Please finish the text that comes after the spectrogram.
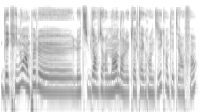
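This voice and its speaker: A woman's voice: mid-range voice, fairly even intonation, brisk, darkish tone, dry recording. A woman hosting a podcast, reading a friendly scripted intro that speaks straight to the listener, then asking interview questions. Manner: friendly, direct, addresses listener informally. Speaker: podcast host.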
